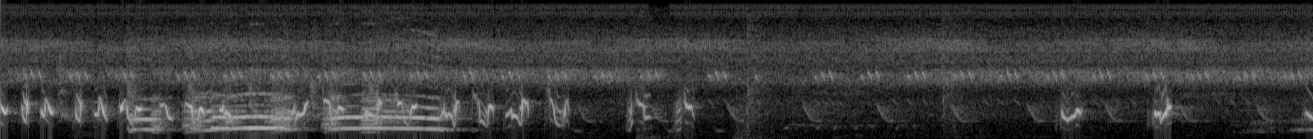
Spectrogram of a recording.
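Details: Fired-up yellow-vented bulbul chatter used to lure other bulbuls into calling: loud, jumbled, bubbling notes for about two seconds, then scattered sharp 'cuk' calls fading to sparse single notes, with faint background hiss.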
